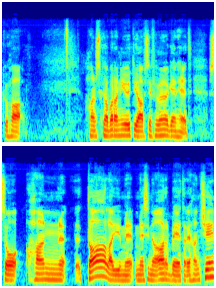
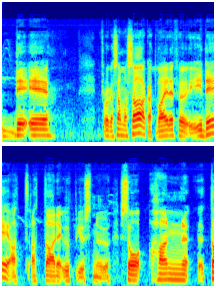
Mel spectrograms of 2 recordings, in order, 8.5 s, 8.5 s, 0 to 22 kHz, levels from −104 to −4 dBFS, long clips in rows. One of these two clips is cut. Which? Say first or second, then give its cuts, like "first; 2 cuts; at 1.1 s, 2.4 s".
second; 2 cuts; at 1.9 s, 6.5 s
